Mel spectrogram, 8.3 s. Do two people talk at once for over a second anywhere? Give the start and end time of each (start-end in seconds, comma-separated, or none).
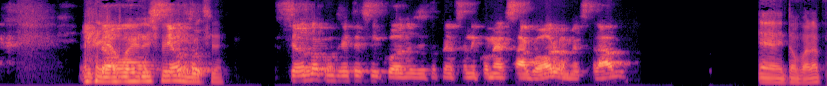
1.0-2.2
